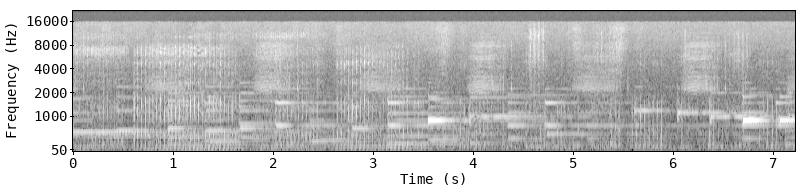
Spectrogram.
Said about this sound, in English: that the sound of the purring can lower your heart rate, lower your blood pressure, reduce anxiety, and put you in a state of total relaxation. So let's relax here for a few minutes with our cat.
